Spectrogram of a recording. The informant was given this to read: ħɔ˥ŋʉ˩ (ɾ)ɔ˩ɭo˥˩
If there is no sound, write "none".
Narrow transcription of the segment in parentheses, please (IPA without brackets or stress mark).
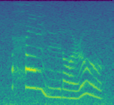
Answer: ɾ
